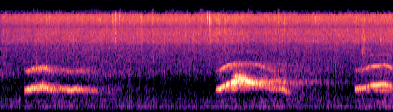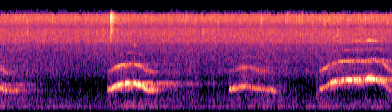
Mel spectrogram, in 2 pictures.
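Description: fox screaming

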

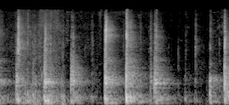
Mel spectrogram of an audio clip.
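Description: horse hooves clip-clopping

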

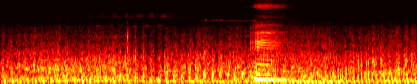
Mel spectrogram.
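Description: helicopter flying overhead

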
